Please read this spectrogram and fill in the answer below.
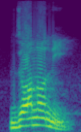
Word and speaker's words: জননী: বর্ণের সাথে ওকার হবে, সে কারণে উচ্চারণ হবে জ নয়কারে নো, জ নো নি, জননী।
